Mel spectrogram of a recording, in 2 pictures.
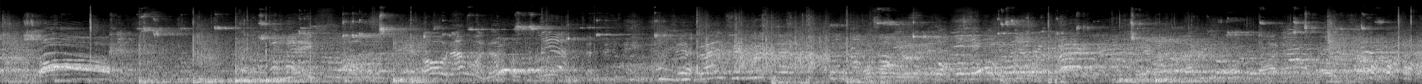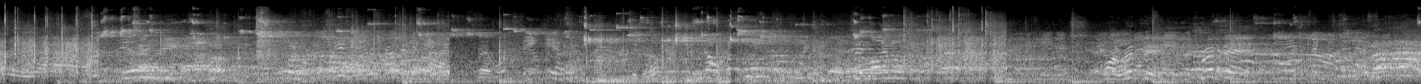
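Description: Sneakers squeak on a hard court floor in a large echoing gym.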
